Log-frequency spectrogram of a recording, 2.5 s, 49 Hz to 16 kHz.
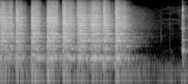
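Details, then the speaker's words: Ferrari 330 GTC: burst of sharp tinny metallic rattles about three per second then a single tap, heard while driving, from a loose muffler heat shield; nuts to be tightened or washers added. "when I was driving this car the noise I heard was coming from one of the mufflers and uh here it is"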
